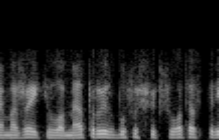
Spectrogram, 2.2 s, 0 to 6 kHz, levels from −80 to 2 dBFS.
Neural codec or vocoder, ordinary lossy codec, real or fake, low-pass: none; MP3, 32 kbps; real; 5.4 kHz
